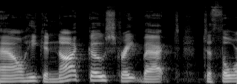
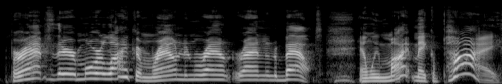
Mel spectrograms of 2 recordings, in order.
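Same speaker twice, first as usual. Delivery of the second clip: higher, louder troll voice; scheming troll Bert; 9 semitones higher, 3 dB louder than usual. Acted. Troll Bert plans to catch more hobbits, greedy. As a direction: plot a pie like a greedy troll.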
